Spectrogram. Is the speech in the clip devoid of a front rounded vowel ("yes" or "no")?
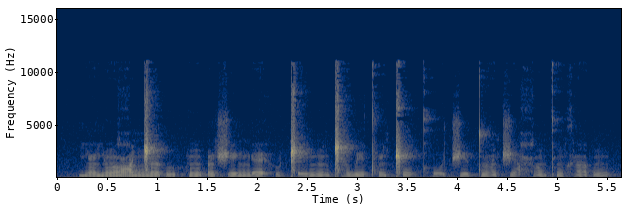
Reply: yes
